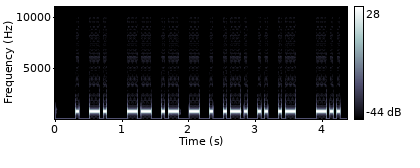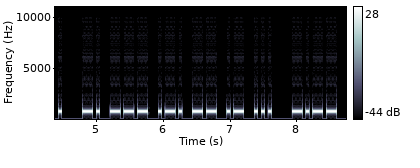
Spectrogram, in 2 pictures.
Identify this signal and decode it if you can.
Morse code, heard as a keyed tone, about 23 wpm, 800 Hz. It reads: EN MATERIA DE NORMAS Y
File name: morse mp3 / ESPAGNOL TEXTE EN CLAIR 2 VITESSE 22 MOTS MINUTES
